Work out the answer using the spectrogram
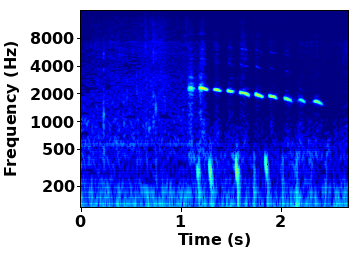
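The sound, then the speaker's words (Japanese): A ruddy kingfisher calls on an island: a rapid run of clear whistled notes, about a dozen, evenly spaced and gradually dropping in pitch, over a low background hum. “他にも面白い生き物がいてね、アカショウビンという鳥は”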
